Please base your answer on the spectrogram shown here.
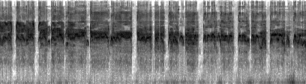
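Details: Kingfisher nestlings at the nest clamouring while a parent delivers a black lizard: shrill, raspy high squeals pour out continuously, broken by regular short silences.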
